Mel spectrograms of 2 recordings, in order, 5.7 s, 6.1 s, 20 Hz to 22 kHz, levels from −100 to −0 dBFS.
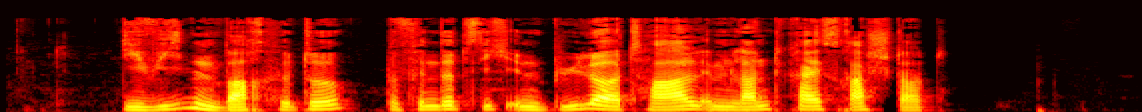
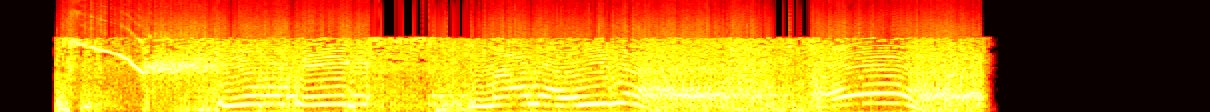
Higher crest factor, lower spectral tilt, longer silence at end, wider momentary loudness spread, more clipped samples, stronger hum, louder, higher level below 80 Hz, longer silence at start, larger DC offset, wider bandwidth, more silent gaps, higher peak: first, 22 dB vs 4 dB; about the same, -5.5 dB/octave vs -4.5 dB/octave; about the same, 1.1 s vs 1.1 s; first, 10 LU vs 5 LU; second, under 0.1% vs 9%; neither; second, -24 LUFS vs -3 LUFS; second, -58 dBFS vs -26 dBFS; first, 0.6 s vs 0.25 s; neither; second, 11.5 kHz vs over 20 kHz; neither; second, -4 dBFS vs 0 dBFS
